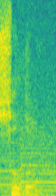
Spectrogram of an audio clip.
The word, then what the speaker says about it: Southwell: That's how it's spelled, but it's pronounced Southwell.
